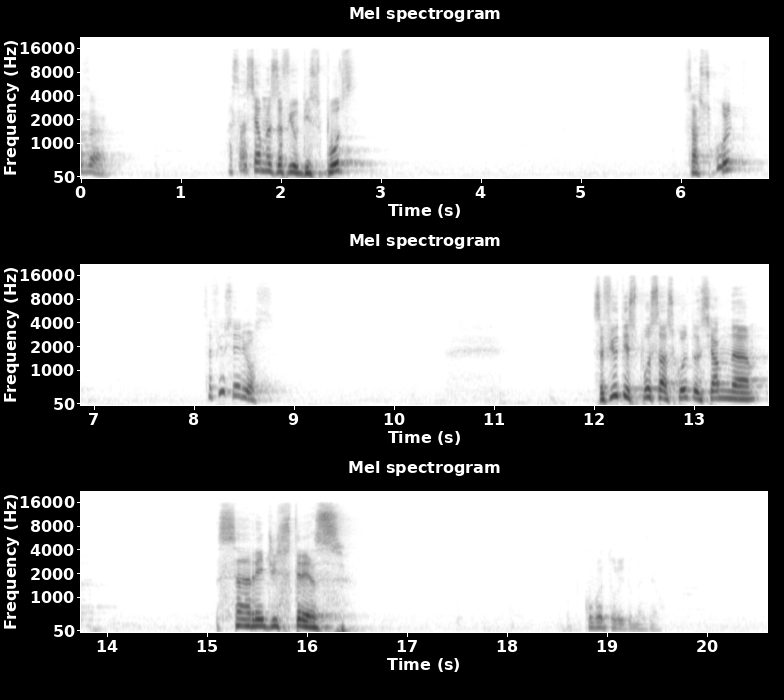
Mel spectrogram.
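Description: A middle-aged man preaches with animation into a microphone, in bursts with pauses.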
